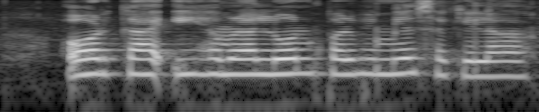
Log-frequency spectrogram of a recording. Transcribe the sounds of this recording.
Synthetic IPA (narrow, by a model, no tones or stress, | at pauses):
ɔːɾkaʔiɦəmɾaloːnpəɾbʱimɪlsəkela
